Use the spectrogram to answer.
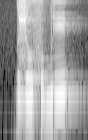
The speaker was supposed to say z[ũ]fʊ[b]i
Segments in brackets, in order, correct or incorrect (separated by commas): incorrect, correct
